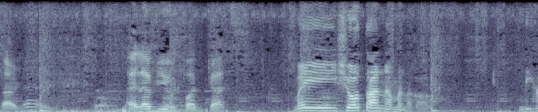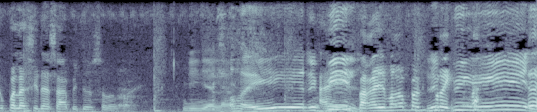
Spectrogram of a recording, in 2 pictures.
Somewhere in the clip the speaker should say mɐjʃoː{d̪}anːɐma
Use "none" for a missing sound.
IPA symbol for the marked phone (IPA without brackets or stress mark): t̪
